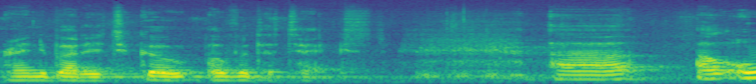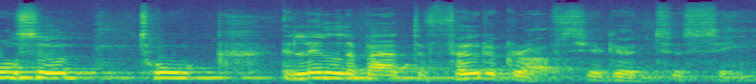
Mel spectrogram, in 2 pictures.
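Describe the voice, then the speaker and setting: Over noticeable background noise and audible room echo, someone with a non-native accent talks at a moderate pace with very wide pitch swings. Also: man. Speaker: writer and lecturer. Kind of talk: lecture. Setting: lecture hall with audience. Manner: halting with fillers.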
